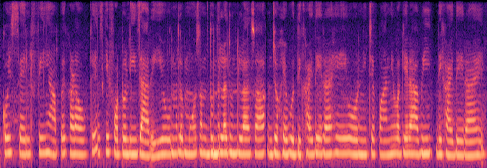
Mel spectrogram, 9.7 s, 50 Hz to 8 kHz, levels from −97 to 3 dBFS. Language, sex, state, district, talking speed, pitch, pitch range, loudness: Hindi, female, Bihar, Purnia, 205 wpm, 225 Hz, 220-230 Hz, -14 LUFS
